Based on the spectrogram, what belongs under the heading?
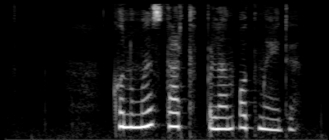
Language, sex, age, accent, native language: Uzbek, female, 18-24, Qashqadaryo, Uzbek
